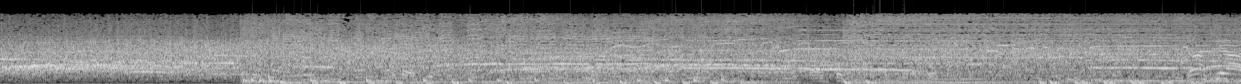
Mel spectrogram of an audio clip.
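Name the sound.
audience applause and cheering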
